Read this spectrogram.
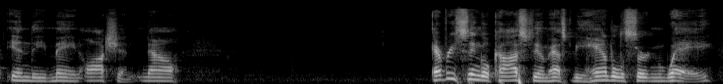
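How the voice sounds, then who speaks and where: Man, hearing testimony, slightly high pitch, conversational, meandering, self-correcting. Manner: rambling and conversational, often restarting sentences. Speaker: taxpayer appellant testifying at a tax appeal hearing. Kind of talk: spoken testimony walking through slides.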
